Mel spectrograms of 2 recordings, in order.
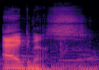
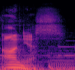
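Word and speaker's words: Agnès: name is anas clell most people would probably say Agnes I would presume because that's how it's spelled but because there is a tick above the E it's onus cart has a lot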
